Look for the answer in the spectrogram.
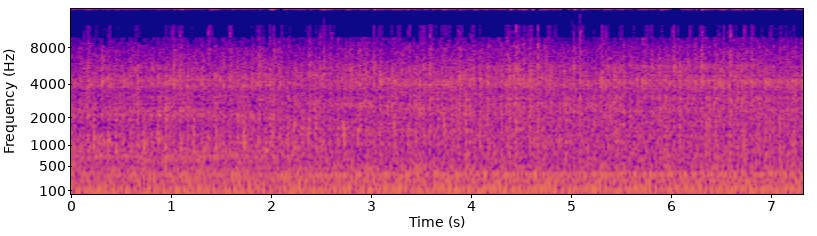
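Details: Aurrtech 18 lb portable washing machine, model AU0003, running loud with a low steady rumble and a loose knocking about twice a second throughout the run; cause unclear.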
